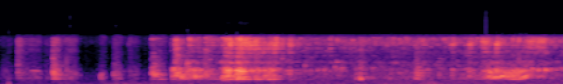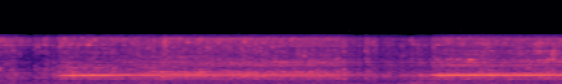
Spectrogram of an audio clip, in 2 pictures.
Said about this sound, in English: and turned the water on, when you flush the toilet, if you want me to flush it, I could do it, and you could hear it. But go ahead. Let me hear it.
